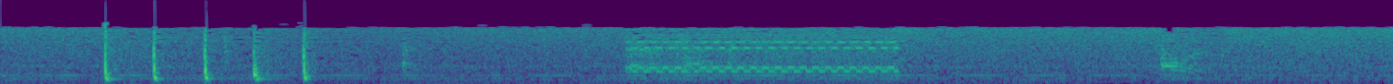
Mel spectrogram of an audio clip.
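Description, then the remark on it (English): A telephone rings once with a steady, buzzy electronic tone lasting over a second, preceded by five quick evenly spaced clicks, all heard through a thin, muffled line with no one speaking. “Go ahead and call. Phone, yeah. Yeah, pick it up and say hi.”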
